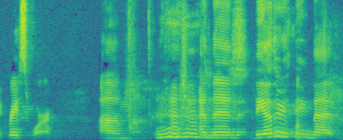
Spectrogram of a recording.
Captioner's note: laughter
